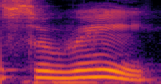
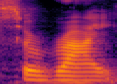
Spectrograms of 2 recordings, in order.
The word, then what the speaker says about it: Sarai: And then Surrey, sensing the crown is in danger, tries to break in. I think it's Sarai, that's her name actually. Sarai is the correct pronunciation.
